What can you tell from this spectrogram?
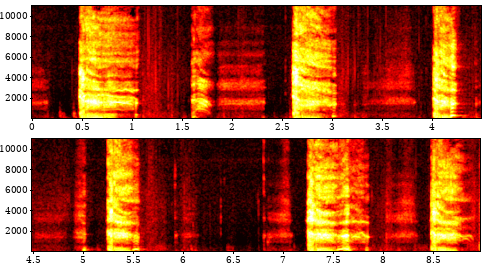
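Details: Seven harsh, forceful coughs in close succession with strained breaths between, in a bad, painful, long-lasting coughing fit.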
